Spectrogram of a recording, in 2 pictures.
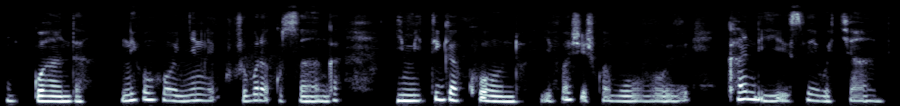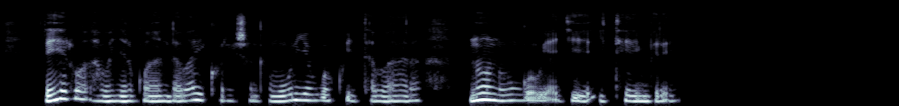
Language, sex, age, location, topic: Kinyarwanda, male, 25-35, Huye, health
